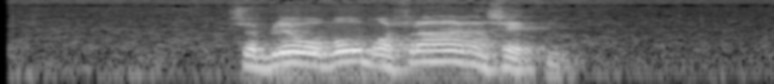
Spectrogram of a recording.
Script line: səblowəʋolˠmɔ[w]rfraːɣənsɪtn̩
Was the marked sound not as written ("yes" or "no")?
yes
